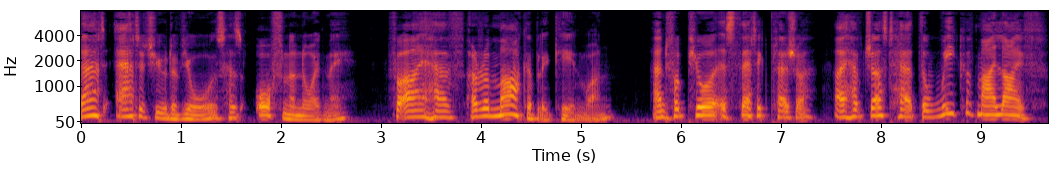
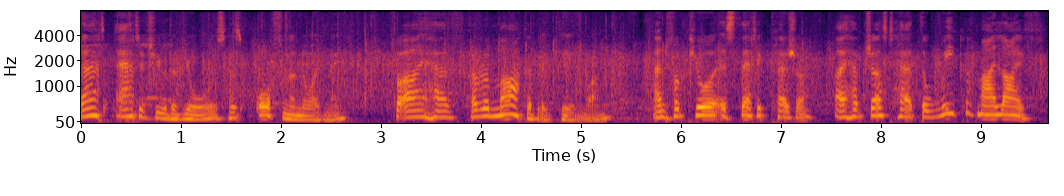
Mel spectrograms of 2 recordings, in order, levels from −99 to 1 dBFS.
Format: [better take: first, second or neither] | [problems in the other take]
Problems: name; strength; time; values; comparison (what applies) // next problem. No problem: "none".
first | background sound (Applause); 17 dB below the speech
